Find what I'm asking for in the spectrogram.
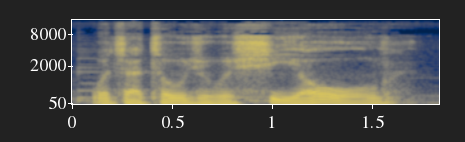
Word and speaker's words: Sheol: The word in Hebrew for that is Sheol, Sheol. Now, in English, we spell it as S-H-E-O-L, Sheol.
